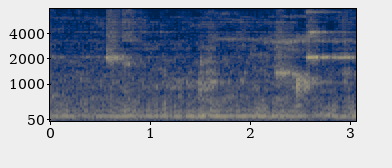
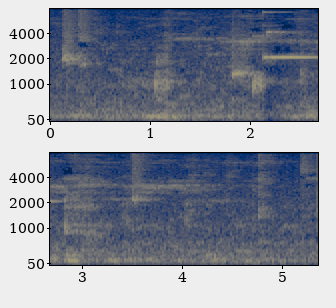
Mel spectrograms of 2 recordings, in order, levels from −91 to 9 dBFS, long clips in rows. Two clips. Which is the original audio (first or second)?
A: second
